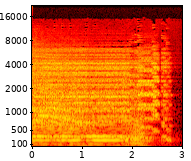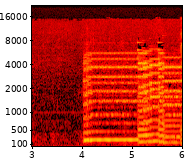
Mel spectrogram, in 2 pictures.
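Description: Church keyboard playing sustained organ chords: one chord is held and fades out about two and a half seconds in. After about a second of silence, a new chord comes in and steps down to a lower chord a second later.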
